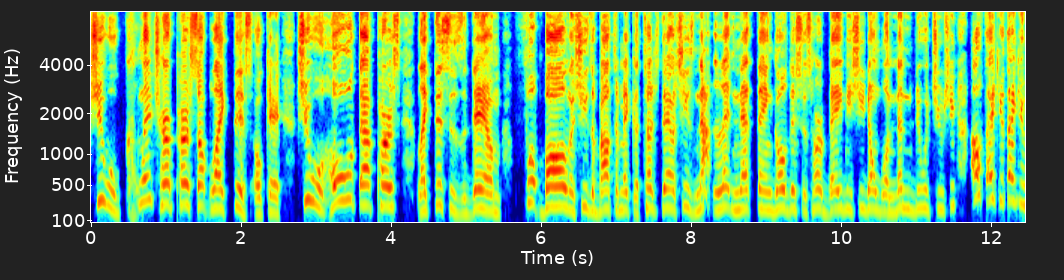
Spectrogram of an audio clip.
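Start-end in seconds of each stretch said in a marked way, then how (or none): 11.8-12.5 mimicked rushed fast speech, higher. Imitating a woman clutching her purse: imitating a woman talking really fast. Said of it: "She talks really fast".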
